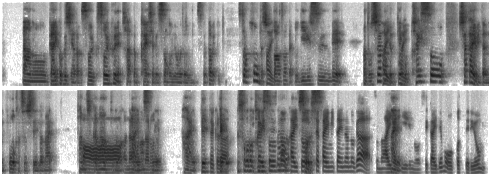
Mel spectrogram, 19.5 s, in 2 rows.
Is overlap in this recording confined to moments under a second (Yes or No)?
No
